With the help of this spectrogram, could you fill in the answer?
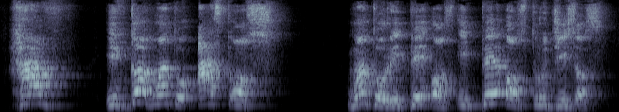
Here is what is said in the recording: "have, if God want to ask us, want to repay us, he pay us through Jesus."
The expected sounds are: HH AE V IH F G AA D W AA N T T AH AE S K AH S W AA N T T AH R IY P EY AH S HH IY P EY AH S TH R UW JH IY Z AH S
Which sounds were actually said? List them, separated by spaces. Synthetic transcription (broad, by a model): HH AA V IH F G AA D W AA N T T AH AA S K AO S W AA N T T AH R IY P EY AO S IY P EY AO S T R UW JH IY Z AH S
